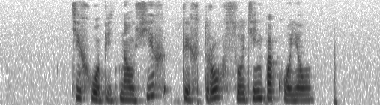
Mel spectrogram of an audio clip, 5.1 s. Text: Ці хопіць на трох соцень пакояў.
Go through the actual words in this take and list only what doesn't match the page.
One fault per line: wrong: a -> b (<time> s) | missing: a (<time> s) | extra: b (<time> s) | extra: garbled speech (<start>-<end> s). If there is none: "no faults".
extra: ўсіх тых (1.8 s)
